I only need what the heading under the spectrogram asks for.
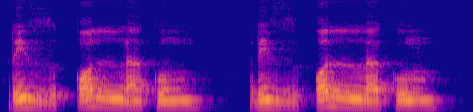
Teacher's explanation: meleburkan nun sukun ke huruf berikutnya tanpa gunnah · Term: idgham bila gunnah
